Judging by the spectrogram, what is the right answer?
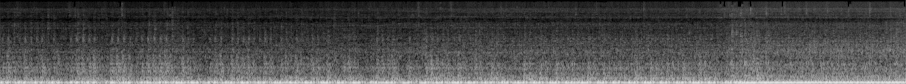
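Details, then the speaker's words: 1967 Jeep CJ5A with Dauntless V6, dual exhaust, just revived after sitting in a garage: low, steady idle rumble with an even beat lifting slightly near the end; no misfire or knock, healthy idle. "Purrs like a kitten."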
